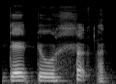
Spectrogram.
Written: deediwiLiq'

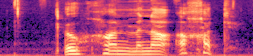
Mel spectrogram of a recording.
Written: tL'iwhxaan minaa' 'uxut

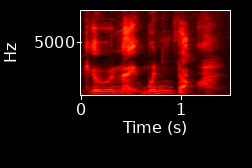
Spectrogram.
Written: k'iwunay'winda'

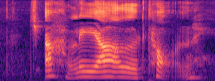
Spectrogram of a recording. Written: ch'ahl yaaltong'

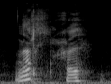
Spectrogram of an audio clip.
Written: nuLxe

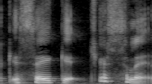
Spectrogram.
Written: k'iseege' ch'isle'n

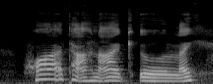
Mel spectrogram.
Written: whaa tahnaak'iwilay'

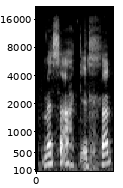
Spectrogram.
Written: misah-k'iLut

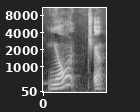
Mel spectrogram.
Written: yoon' ch'ing'

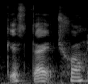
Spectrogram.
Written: k'ist'ay'-chwing

